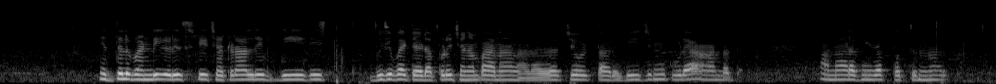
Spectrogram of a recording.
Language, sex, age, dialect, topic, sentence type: Telugu, female, 18-24, Central/Coastal, agriculture, statement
